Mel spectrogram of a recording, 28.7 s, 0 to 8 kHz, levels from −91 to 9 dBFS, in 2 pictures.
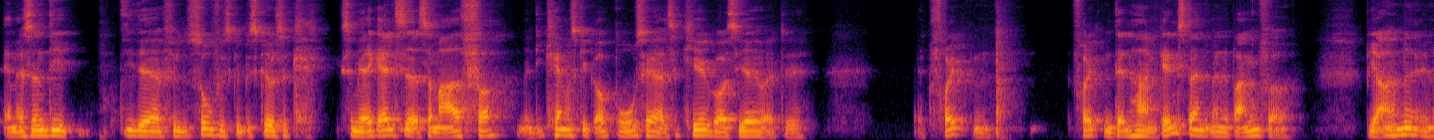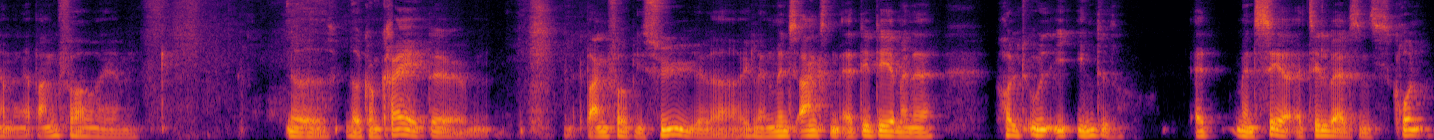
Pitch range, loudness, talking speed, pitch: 90-115 Hz, -17 LUFS, 165 wpm, 100 Hz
